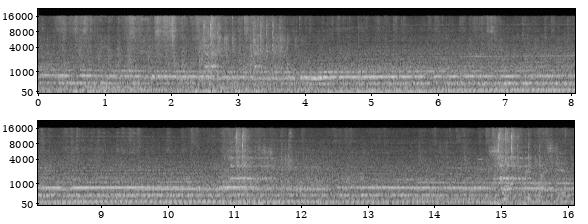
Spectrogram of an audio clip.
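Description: A bus engine hums and whines steadily while driving.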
